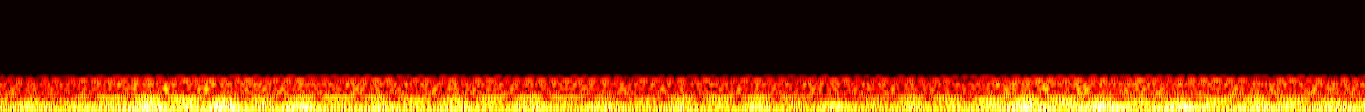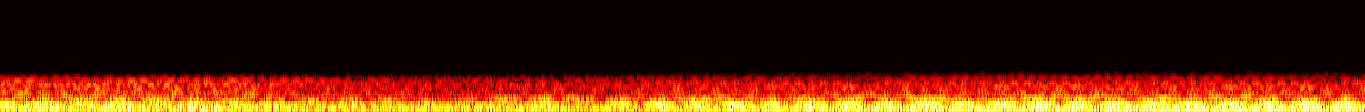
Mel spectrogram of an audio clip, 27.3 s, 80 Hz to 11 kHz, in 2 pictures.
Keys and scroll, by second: 21.4 ctrl+z.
